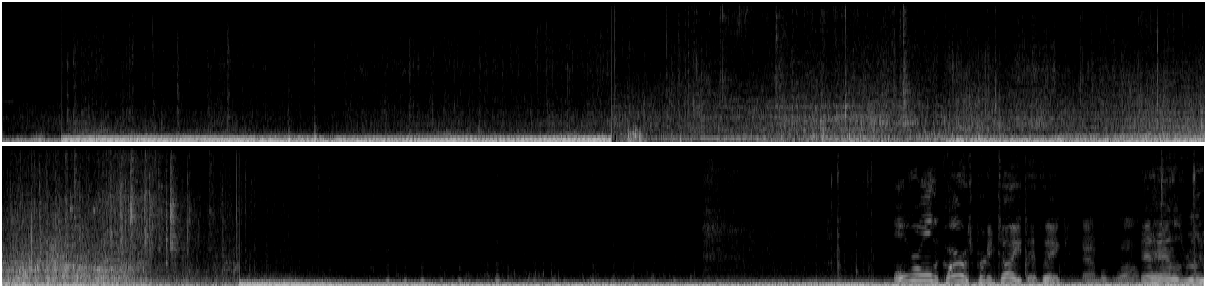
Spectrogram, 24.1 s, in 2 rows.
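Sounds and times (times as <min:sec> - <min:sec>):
wind: 0:00.0 - 0:24.0
car on gravel: 0:00.6 - 0:24.0
car engine running hard: 0:14.4 - 0:24.0.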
